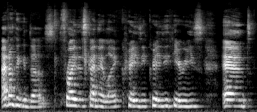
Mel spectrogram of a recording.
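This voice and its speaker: A woman's voice: on the high side, fairly even intonation, normal speed. A woman hosting a casual reaction video, reading posts aloud and chatting with lots of "like" and frequent laughs. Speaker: YouTube host reacting to posts.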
